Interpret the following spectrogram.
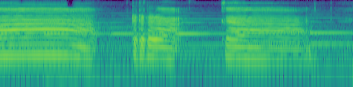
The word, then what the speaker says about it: ประกาศ: กด ค่ะ ประกาศ อ่าน ว่า ประกาศ คำ ว่า กาด ใช้ สอ สา ลา เป็น ตัว สะกด อ่าน ออก เสียง เหมือน เด็ก สะ กด ค่ะ ขอ โทษ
